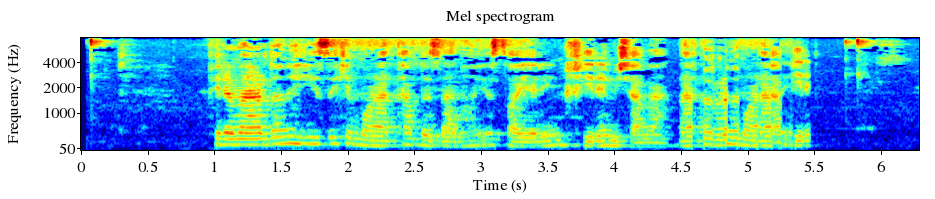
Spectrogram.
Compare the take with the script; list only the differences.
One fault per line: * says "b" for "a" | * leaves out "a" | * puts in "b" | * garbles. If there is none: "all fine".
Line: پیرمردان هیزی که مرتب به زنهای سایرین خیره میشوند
* garbles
